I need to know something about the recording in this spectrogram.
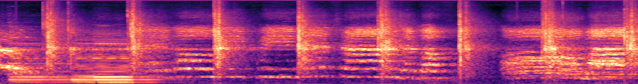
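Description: A choir singing: long held chords at first, then shorter phrases, with a brief pause about five seconds in.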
